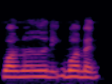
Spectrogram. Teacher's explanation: وَمَنْ أَحْسَنُ نون ساکن پر اظہار ہوگا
